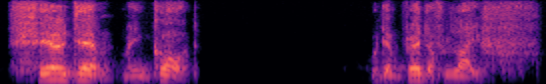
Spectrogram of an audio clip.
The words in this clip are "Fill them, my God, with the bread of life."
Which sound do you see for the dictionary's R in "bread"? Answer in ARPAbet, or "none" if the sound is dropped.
R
